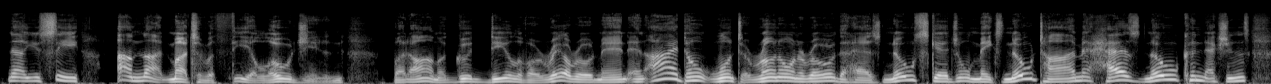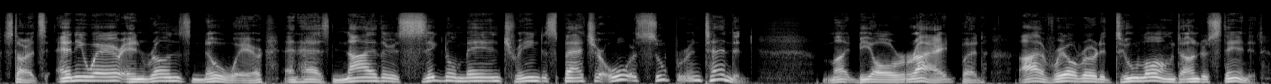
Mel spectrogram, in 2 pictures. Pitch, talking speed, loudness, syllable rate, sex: 135 Hz, 150 wpm, -17 LUFS, 3.9 syllables/s, male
